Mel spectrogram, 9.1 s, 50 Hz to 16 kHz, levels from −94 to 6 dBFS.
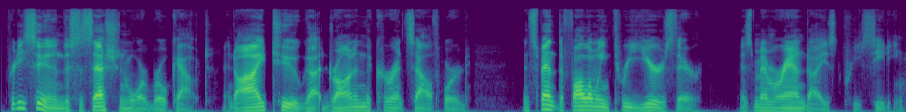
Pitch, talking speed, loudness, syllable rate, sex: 90 Hz, 170 wpm, -23 LUFS, 4.4 syllables/s, male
